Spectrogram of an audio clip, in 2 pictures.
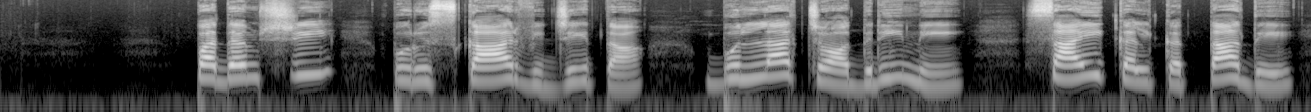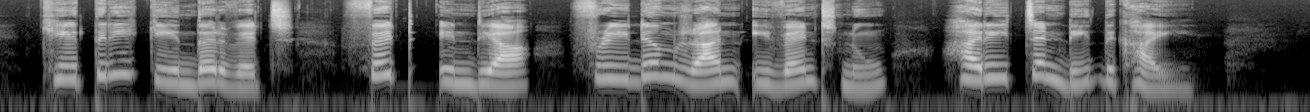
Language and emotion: Punjabi, neutral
